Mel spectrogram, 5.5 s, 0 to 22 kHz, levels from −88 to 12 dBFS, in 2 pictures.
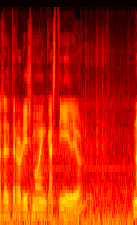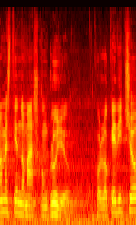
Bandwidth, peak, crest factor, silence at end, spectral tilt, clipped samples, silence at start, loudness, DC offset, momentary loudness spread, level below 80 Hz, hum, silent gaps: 19 kHz; 0 dBFS; 22 dB; 0 s; -3.5 dB/octave; under 0.1%; 0 s; -20 LUFS; under 0.1%; 19 LU; -40 dBFS; none; none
